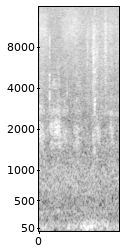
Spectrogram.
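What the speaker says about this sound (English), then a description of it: "It's a duck." A duck by a fishing lake gives a couple of soft, low quacks, close but faint, against steady outdoor background noise.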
